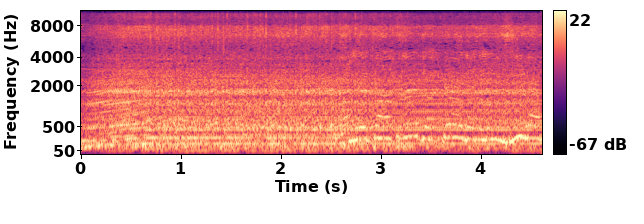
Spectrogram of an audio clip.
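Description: Car engine revving hard during a tyre-smoking burnout, its pitch swooping up and down, with voices mixed in.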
